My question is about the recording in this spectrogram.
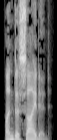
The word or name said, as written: undecided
